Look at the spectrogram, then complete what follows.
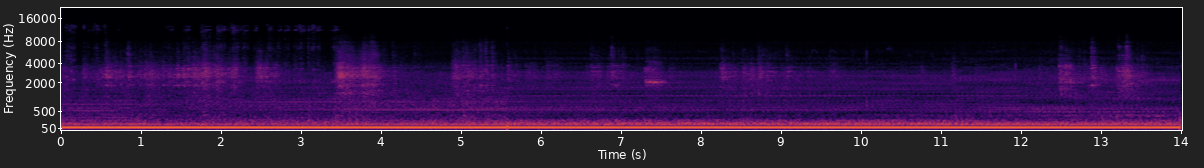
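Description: A heavy machine's engine running steadily at one constant pitch, with metallic clanks and squeaks over it; it stops abruptly at the very end.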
